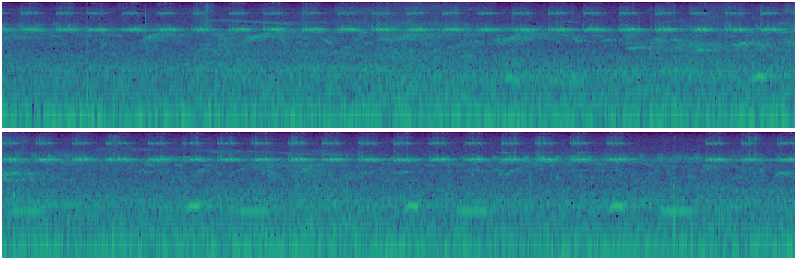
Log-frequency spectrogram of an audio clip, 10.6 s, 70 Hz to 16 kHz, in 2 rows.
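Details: Cricket chirping on 11 June 2020: a continuous shrill, rapidly pulsed trill that throbs evenly about twice a second, with faint low tonal notes and soft rustling behind.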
